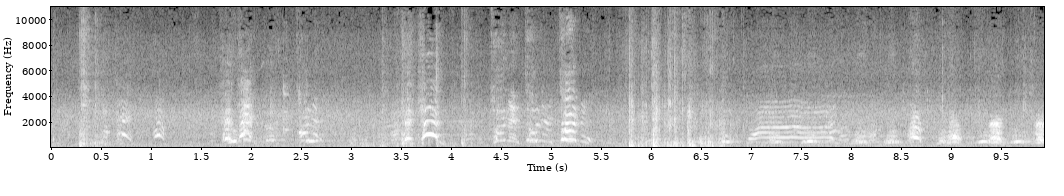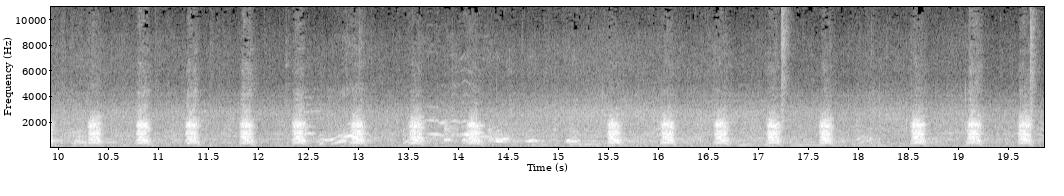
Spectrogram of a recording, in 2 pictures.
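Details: German Shepherd Qüken v d Donnerbrücke at a world championship agility event, giving short sharp barks about twice a second in a steady run that grows more regular later, with voices and splashing noise early on.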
